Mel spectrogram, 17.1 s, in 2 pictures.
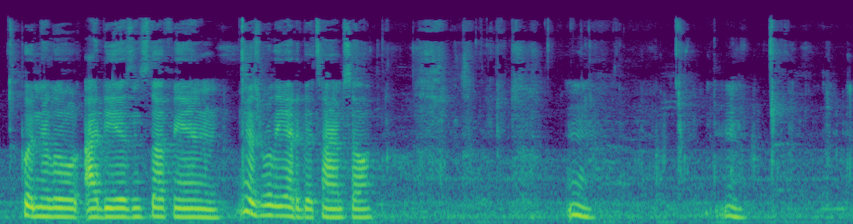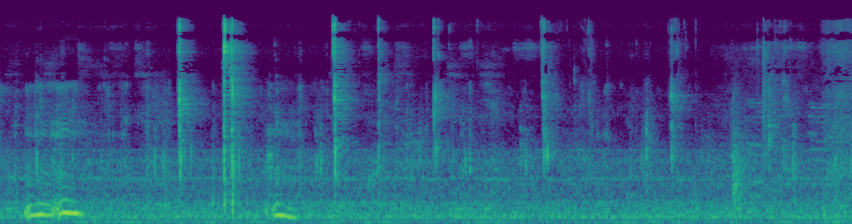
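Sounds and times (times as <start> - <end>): close-up chewing: 3.8 - 17.0.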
